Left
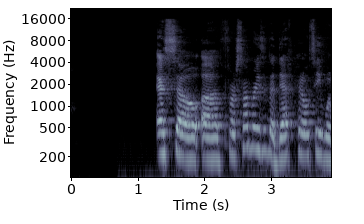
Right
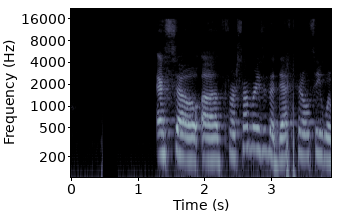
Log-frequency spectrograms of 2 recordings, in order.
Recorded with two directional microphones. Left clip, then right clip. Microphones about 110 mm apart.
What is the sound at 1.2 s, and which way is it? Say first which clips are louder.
Speech: left 1 dB; 25° left (ahead or behind).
